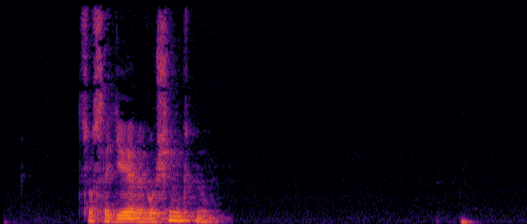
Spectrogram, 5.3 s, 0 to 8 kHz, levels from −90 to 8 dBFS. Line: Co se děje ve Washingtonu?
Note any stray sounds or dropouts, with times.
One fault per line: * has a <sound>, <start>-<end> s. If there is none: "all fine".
all fine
